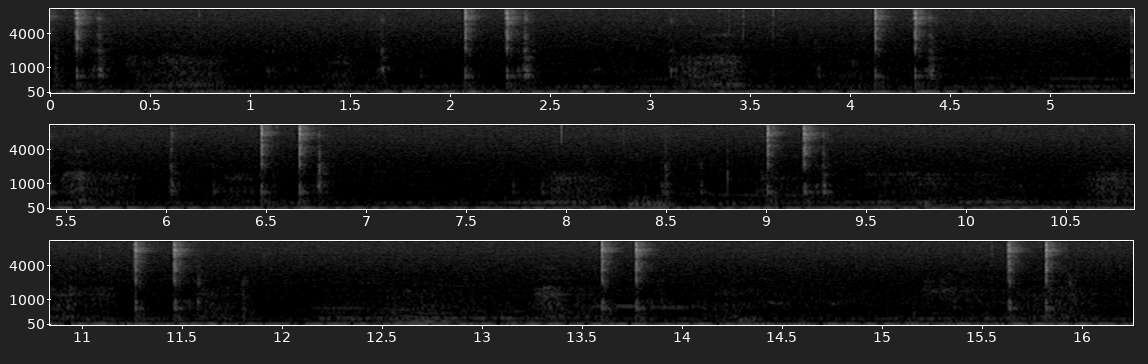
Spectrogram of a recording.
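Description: Near silence with faint computer clicks: a sharp double click about every two seconds as the on-screen document is paged through, over a low steady hum.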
